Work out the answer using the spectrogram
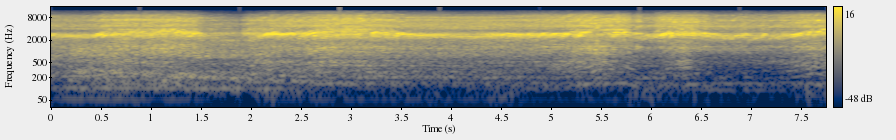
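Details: K70C Sky Warrior quadcopter test flight after replacing propellers: high steady buzzing whine swelling with throttle, no rattle or scraping; flight seems odd, owner suspects calibration, a bad motor later found.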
